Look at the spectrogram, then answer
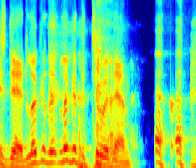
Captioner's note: laughs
